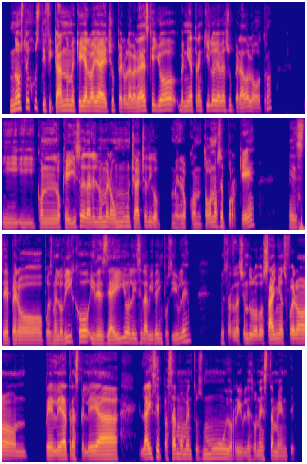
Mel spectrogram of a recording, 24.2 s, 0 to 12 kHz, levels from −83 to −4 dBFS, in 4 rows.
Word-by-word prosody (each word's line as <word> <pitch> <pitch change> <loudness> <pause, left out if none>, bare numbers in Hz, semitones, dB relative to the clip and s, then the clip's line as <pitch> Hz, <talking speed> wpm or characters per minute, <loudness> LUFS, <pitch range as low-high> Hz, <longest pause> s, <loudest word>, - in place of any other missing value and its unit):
No 165 +6 +3
estoy 215 +3 0
justificándome 145 - +2
que 135 - +5
ella 135 -1 +9
lo 130 - +3
haya 130 -2 +9
hecho, 135 +5 0
pero 115 -2 -3
la 115 0 0
verdad 125 +4 +5
es 145 - +4
que 155 - 0
yo 150 +4 +1
venía 135 +1 0
tranquilo, 145 +2 -2
ya 145 - +3
había 140 +1 -1
superado 125 -3 -3
lo 135 - -5
otro. 110 - -12 0.6
Y 120 -1 -4 0.3
y 115 - -16
con 120 0 -3
lo 115 - -4
que 120 - +3
hizo 130 +6 +1
de 150 - +4
dar 125 0 +3
el 135 -1 +2
número 130 -1 -3
a - - -3
u - - -4
un 140 +2 -8
muchacho, 130 0 -1
digo, 135 -6 -7 0.2
me 110 -1 -11
lo 110 -1 -6
contó, 110 +3 -6
no 135 0 -1
sé, 135 +2 0
¿por - - -11
qué?, 160 +9 +2 0.7
este, 110 -1 0
pero, 110 -2 -2
pues, 110 -1 -8
me 110 0 -4
lo 115 - -4
dijo 165 +4 -1
y 125 - -4
desde 115 -1 +1
ahí 120 +4 +2
yo 145 -1 -2
le 130 0 -4
hice 130 +2 -6
la 130 - +1
vida 120 +2 -6
imposible. 125 - -8 0.6
Nuestra 115 -4 -11
relación 110 +4 -3
duró 120 -1 -3
2 125 0 +2
años, 125 +1 +4
fueron 125 -4 -1 0.3
pelea 120 +2 +4
tras 125 -4 +1
pelea. 125 +2 +3 0.4
La 135 +1 +5
hice 175 +5 0
pasar 130 +1 -1
momentos 130 -2 -8
muy 140 +1 -7
horribles, 110 -3 -7
honestamente. 110 -2 -4
125 Hz, 185 wpm, -25 LUFS, 115-135 Hz, 0.7 s, ella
